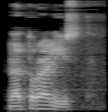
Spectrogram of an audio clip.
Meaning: 1. naturalist (follower of naturalism) 2. naturalist (natural scientist, one who studies nature)
- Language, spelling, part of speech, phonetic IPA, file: Russian, натуралист, noun, [nətʊrɐˈlʲist], Ru-натуралист.ogg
